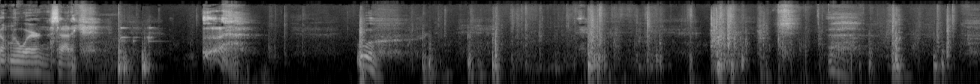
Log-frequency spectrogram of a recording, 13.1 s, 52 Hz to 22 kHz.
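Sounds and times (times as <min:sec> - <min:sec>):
knocks and thumps: 0:01.5 - 0:02.2, 0:07.7 - 0:10.3
man grunting: 0:02.7 - 0:03.4, 0:04.8 - 0:05.3
man breathing heavily: 0:03.0 - 0:07.0, 0:07.6 - 0:13.0.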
